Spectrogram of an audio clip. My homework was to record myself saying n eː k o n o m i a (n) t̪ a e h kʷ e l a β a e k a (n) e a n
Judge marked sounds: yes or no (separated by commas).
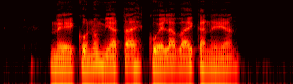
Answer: no, yes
